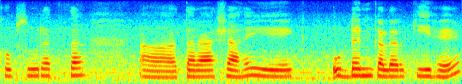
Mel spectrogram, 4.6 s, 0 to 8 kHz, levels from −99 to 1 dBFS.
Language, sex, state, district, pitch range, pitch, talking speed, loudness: Hindi, female, Haryana, Charkhi Dadri, 180-205 Hz, 190 Hz, 130 wpm, -15 LUFS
